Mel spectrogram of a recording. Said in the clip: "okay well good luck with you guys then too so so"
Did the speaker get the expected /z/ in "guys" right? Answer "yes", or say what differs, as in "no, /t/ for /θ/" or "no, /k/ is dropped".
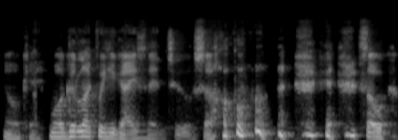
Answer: yes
